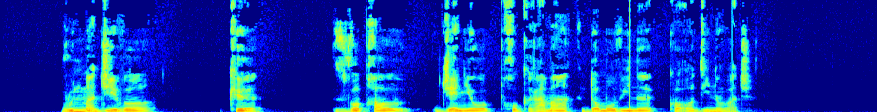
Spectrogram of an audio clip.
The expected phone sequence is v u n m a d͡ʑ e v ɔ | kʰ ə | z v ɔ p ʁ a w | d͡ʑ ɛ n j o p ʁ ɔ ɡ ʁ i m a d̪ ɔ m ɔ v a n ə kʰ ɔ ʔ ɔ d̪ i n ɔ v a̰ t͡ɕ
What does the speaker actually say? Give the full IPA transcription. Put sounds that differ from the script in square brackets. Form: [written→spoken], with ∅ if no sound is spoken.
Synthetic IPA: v u n m a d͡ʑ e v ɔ | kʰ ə | z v ɔ p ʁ a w | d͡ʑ ɛ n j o p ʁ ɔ ɡ ʁ [i→a] m a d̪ ɔ m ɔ v [a→i] n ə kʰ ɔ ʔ ɔ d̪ i n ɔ v a̰ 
